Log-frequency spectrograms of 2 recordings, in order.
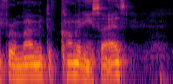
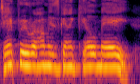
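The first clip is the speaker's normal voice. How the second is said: high, loud panicky plea; boy pleading with his mother, panicked; panicked kid; 9 semitones higher, 8 dB louder than usual. Retold or imitated. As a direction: whine it like a scared teenager. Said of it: "It's like".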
